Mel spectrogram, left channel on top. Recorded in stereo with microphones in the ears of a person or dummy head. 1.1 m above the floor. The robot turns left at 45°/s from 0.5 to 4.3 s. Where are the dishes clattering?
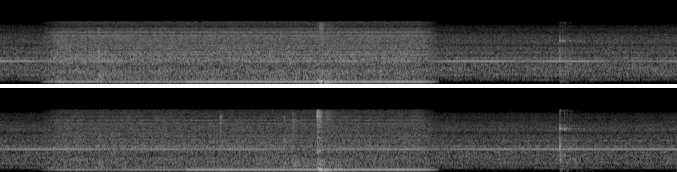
20° right (ahead or behind), 3 m.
